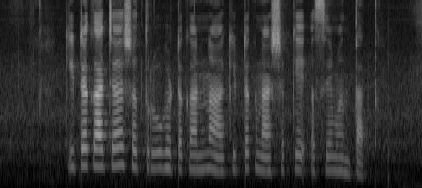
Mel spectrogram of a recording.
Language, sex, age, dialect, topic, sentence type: Marathi, female, 31-35, Standard Marathi, agriculture, statement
